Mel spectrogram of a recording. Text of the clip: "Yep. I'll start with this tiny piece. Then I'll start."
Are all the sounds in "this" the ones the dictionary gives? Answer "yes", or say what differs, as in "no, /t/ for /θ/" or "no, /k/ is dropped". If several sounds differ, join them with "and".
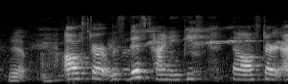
yes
